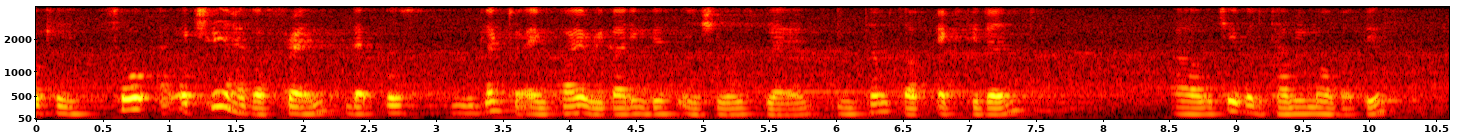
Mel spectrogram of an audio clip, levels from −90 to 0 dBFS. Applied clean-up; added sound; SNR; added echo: none; none; none; none.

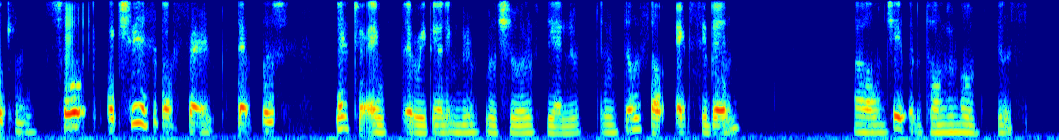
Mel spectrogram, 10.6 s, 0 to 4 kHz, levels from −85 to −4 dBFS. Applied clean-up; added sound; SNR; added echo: neural diffusion model UNIVERSE++.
